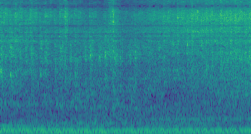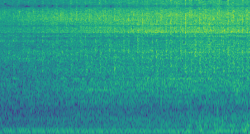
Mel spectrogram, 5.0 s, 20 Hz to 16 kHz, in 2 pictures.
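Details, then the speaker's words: 1968 Cadillac DeVille V8 cold start after an oil change (possibly slightly overfilled): rough, fast steady idle with a heavy low rumble. The automatic warm-up throttle sticks and the carburetor needs adjusting. Rough at first, smooths once warm. "there she is there she is a little rough to begin with once she warms up she's good the cardboard needs to be adjusted all right throttle sticks so i got automatic warm-up throttle sick"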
